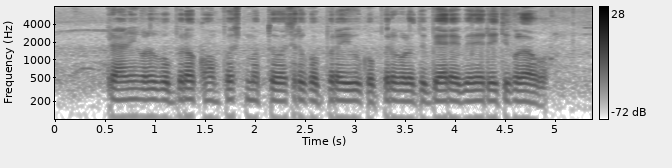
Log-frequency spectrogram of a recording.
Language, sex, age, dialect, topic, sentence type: Kannada, male, 18-24, Northeastern, agriculture, statement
